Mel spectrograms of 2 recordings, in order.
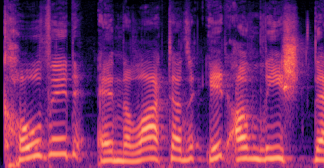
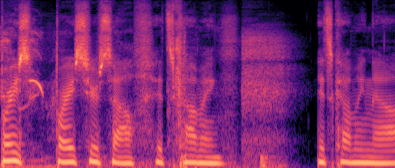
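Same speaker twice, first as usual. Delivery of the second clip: put-on hushed tones, much lower; 8 semitones lower than usual. Imitating a man reading his book to kids; imitating hushed tones. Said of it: "the hushed tones".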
